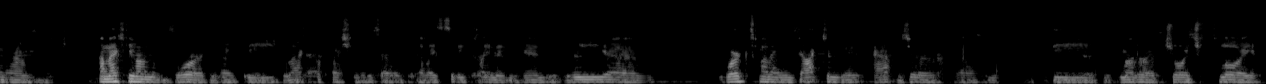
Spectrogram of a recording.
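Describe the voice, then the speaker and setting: A man calling into a community meeting on a video call with muffled, low-quality audio, speaking hesitantly with frequent fillers. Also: little pitch movement, normal speed, no echo. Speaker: city planning board member calling in.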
